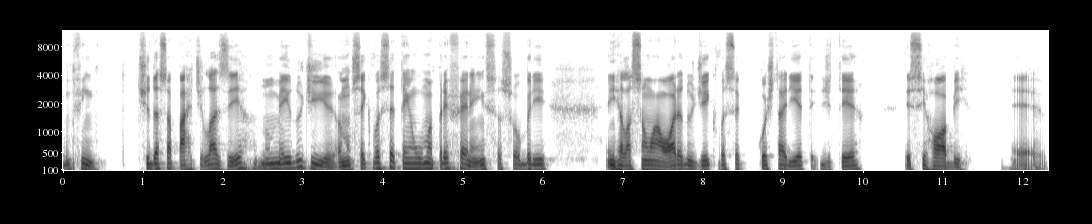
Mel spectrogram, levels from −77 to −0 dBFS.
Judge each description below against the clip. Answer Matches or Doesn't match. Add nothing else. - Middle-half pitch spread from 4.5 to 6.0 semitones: Doesn't match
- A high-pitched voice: Doesn't match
